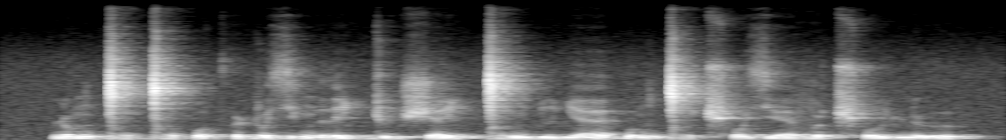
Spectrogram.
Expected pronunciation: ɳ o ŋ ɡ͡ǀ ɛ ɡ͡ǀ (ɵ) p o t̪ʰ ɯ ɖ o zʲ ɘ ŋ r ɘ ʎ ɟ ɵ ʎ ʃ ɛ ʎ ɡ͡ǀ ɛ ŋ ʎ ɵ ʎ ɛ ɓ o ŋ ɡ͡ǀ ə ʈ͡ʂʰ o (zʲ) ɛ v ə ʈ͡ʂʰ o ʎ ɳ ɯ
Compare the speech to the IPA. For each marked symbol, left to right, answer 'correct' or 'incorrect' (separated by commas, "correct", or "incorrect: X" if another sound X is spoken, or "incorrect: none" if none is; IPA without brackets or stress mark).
incorrect: ə, correct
